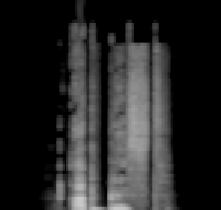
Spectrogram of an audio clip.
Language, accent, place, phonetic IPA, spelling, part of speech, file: German, Germany, Berlin, [ˈapˌbɪst], abbisst, verb, De-abbisst.ogg
- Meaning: second-person singular/plural dependent preterite of abbeißen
